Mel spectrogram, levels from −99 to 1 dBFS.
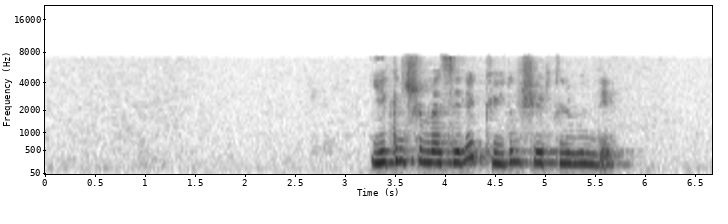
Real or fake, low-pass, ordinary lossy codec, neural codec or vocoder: real; 7.2 kHz; AAC, 32 kbps; none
